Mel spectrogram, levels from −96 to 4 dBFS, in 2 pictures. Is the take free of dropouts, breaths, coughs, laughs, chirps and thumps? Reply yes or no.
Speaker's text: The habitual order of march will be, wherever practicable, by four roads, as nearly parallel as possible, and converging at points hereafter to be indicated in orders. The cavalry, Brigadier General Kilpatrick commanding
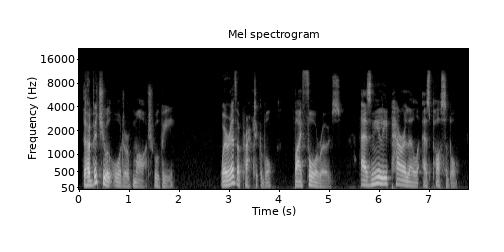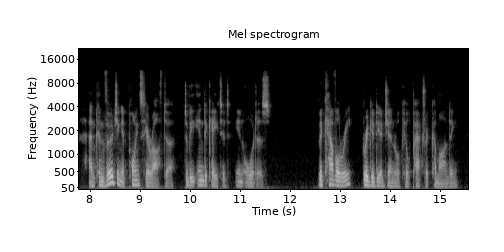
yes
